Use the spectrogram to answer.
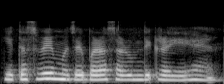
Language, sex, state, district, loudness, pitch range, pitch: Hindi, female, Arunachal Pradesh, Papum Pare, -14 LUFS, 215-230 Hz, 220 Hz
